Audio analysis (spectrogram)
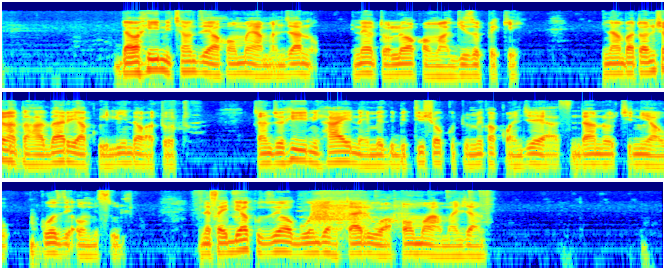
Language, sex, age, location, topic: Swahili, male, 18-24, Nakuru, health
